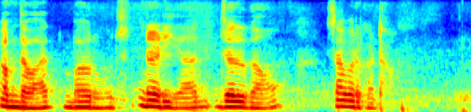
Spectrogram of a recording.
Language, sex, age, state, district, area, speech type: Sindhi, male, 18-30, Gujarat, Surat, urban, spontaneous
